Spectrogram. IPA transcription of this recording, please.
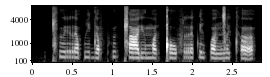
ǀʰʉrɐpi dɐfpʰʉ ǁa ɾʲɵmɐ ǃofrɐtɾi pɐŋ͡ǀɨ tʰɐ

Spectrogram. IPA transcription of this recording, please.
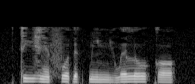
tiː˦ɣɛ̃˧fo˦ɗə˨ k͡pĩ˧ ɲɨ˨wə˦ loː˦ kɔ˦

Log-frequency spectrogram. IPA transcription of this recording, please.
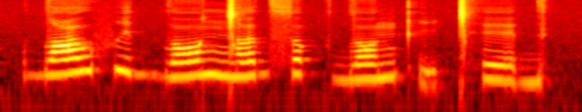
dˤofid d̪ɔ ŋ͡ǀʌdsɔk dɔnkʼḭǀʰɪd

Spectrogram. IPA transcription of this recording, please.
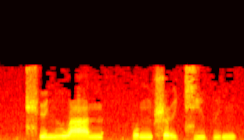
t͡ɕʰy˥˩nlwa˥n | pʊ˧˥ŋʂɻ̩˨˩ t͡ɕi˥˩pi˩ŋ

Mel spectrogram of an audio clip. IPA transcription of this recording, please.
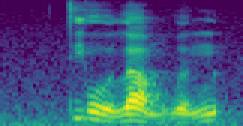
t̪jo˥˧ʊ̯lä˥˩mwə˧˥n

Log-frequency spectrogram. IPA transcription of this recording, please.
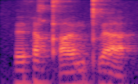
əhɐʁ qʼʌːm kʷʼa

